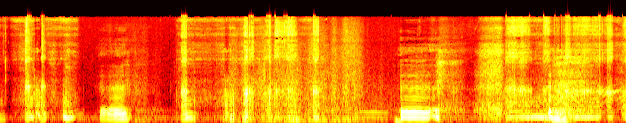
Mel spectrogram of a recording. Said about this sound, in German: Schatz, du schnarchst. Das ist der Wein, der atmet.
